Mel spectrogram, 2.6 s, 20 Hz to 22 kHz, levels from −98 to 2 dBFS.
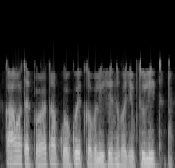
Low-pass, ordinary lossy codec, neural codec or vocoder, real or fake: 10.8 kHz; AAC, 16 kbps; codec, 24 kHz, 1.2 kbps, DualCodec; fake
